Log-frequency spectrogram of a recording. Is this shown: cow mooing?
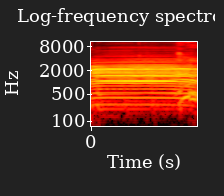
yes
